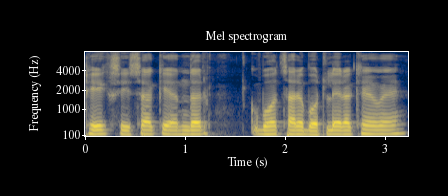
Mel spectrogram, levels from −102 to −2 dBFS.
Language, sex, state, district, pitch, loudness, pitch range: Hindi, male, Jharkhand, Ranchi, 140 Hz, -15 LUFS, 135-140 Hz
